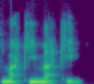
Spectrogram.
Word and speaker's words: Makemake: The full moon's at 7 of Pisces, so it's exactly by degree quincunx to a dwarf planet called, spelt make, but pronounced Makemake.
